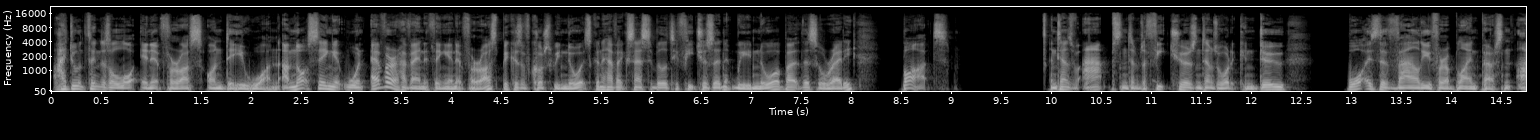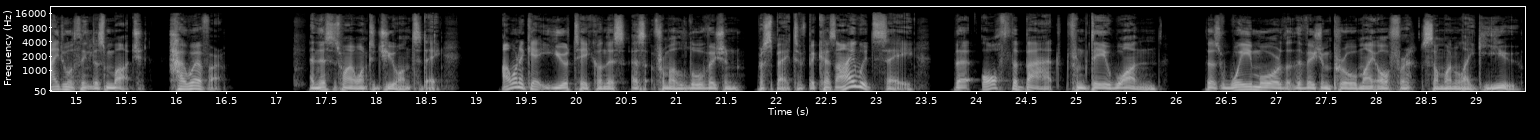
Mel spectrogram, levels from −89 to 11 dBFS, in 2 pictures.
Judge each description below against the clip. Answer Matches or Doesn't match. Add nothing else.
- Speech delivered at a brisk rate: Matches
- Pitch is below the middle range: Matches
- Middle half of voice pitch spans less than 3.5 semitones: Doesn't match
